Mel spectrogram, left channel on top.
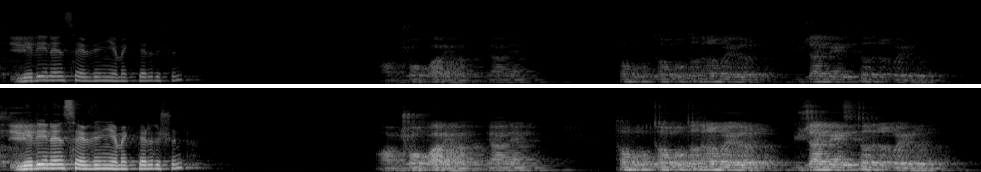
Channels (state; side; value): quieter; left; 18.6 dB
